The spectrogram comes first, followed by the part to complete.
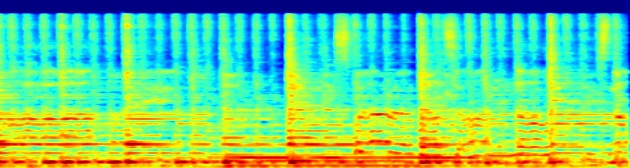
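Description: Nylon-string classical guitar strummed in a steady rhythm, with a man's voice singing over it.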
